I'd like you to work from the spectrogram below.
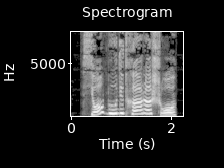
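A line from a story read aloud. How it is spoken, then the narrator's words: Soothing purr. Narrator (Russian): успокаивающе промурлыкала тетя Кармира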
